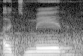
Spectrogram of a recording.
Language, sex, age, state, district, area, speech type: Sindhi, female, 45-60, Rajasthan, Ajmer, urban, spontaneous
